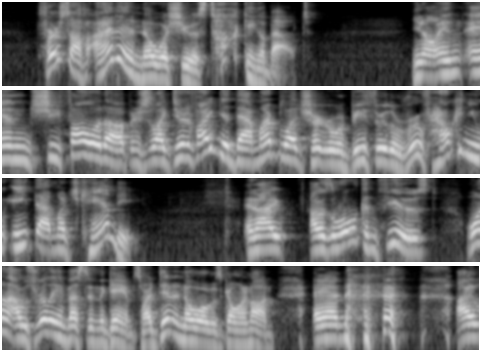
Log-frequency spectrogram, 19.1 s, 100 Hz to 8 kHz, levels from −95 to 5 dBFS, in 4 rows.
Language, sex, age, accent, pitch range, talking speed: English, male, 20-39, American, 155-210 Hz, 205 wpm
